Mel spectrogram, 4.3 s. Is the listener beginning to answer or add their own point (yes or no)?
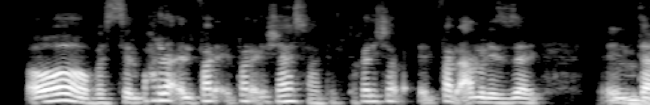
no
